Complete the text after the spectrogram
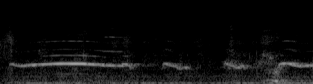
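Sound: owl call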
